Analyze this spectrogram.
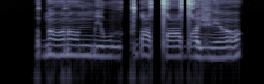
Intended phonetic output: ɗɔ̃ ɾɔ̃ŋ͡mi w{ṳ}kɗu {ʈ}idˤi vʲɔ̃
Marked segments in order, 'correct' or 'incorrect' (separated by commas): correct, incorrect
